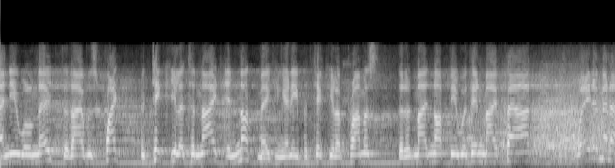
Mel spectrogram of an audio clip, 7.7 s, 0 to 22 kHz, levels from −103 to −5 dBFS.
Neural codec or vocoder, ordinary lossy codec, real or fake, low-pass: none; AAC, 48 kbps; real; 7.2 kHz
